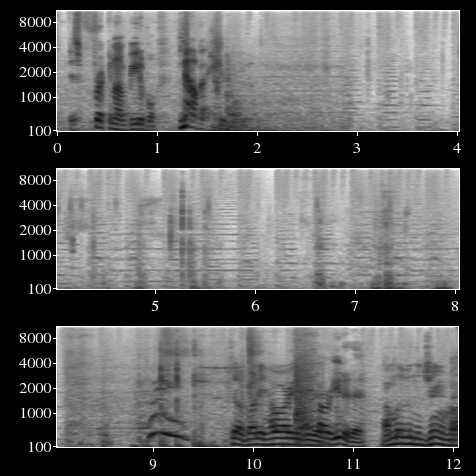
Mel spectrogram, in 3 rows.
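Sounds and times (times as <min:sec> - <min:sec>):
background music: 0:00.0 - 0:12.0
dull thumps: 0:00.6 - 0:03.0.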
